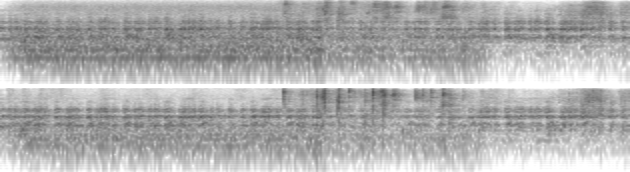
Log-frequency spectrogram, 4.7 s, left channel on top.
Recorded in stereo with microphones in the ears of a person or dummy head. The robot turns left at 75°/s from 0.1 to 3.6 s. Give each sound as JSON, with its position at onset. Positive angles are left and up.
{"t": 0.0, "sound": "an insect", "azimuth_deg": -85, "distance_m": 2.5}
{"t": 2.1, "sound": "crumpling", "side_deg": -55, "distance_m": 0.6}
